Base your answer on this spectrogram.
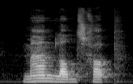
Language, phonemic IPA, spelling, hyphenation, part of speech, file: Dutch, /ˈmaːnˌlɑnt.sxɑp/, maanlandschap, maan‧land‧schap, noun, Nl-maanlandschap.ogg
- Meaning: lunar landscape, moonscape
